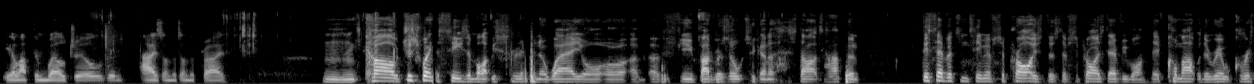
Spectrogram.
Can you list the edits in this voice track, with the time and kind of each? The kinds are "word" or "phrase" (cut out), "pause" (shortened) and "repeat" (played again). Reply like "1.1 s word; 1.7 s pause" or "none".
1.8 s repeat; 4.3 s phrase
